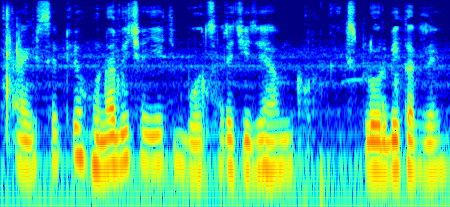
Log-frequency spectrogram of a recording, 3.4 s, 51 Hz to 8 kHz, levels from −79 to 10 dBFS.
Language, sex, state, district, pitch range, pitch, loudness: Hindi, male, Maharashtra, Gondia, 125-150 Hz, 130 Hz, -19 LUFS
